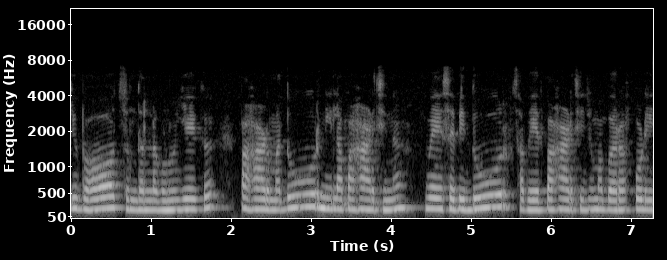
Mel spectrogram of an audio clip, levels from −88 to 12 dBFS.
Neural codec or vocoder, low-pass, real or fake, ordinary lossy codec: none; 7.2 kHz; real; none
